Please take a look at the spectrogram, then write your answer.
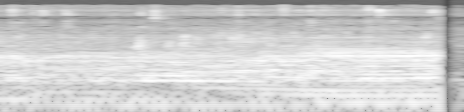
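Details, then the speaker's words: Electrolux water filter/purifier pump running normally: steady even hum with a soft watery churn as it draws lots of water to refill after the cold water ran out, then cuts off. "esse barulhinho aí ele faz mesmo e agora ele tá puxando água bastante porque não tem gelada né acabou"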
